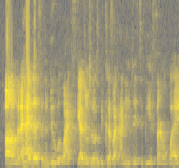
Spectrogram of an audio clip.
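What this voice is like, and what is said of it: Fast, slurred tipsy speech. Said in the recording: “my drinks are kicking, and that's why I'm talking so fast and I'm slurring.”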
